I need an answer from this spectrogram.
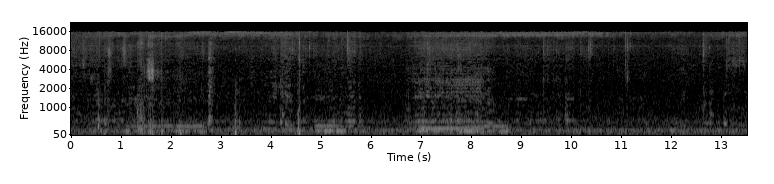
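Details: A Western honey bee swarm hums in a low, steady drone with scattered knocks and clicks, in May 2022, with the swarm placed onto two frames: one of food and one of brood with the queen.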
